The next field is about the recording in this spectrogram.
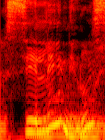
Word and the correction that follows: Chiellini: Are you talking about Chiellini?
